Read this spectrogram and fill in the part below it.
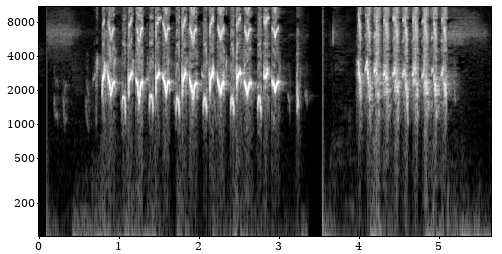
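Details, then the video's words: Yellow-vented bulbul in full song, challenging rivals to fight and used as a lure: a run of rapid, looping bubbly whistles, a pause, then a fast chattering rattle, over low thumping. "suara crucukan gacor nantang tarung"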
